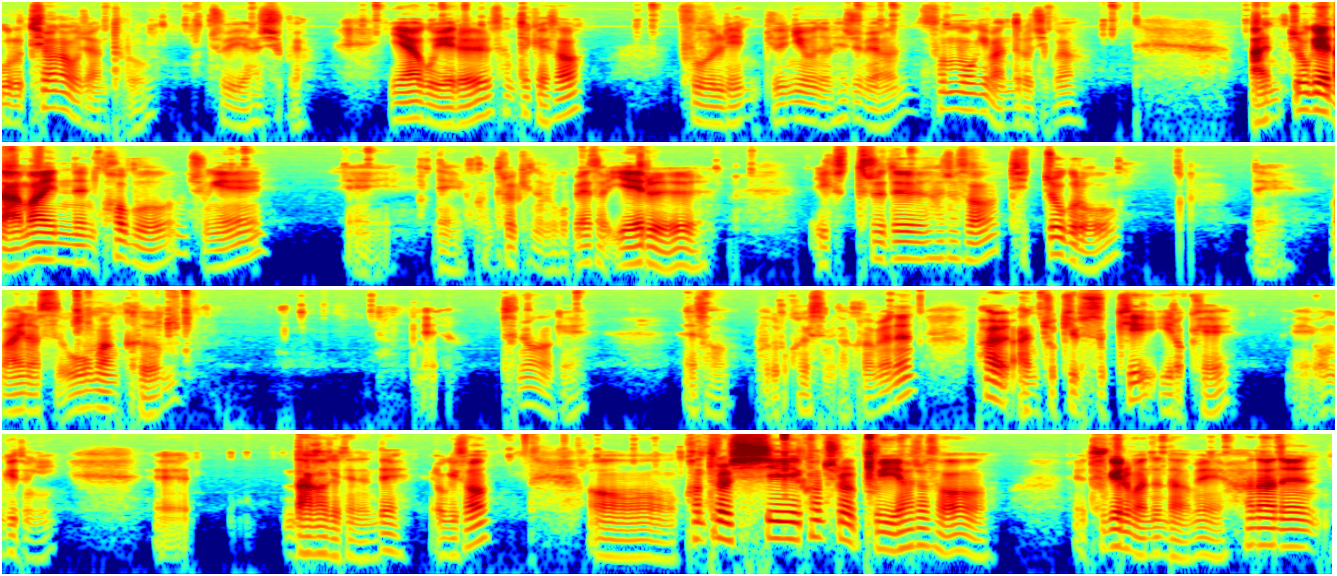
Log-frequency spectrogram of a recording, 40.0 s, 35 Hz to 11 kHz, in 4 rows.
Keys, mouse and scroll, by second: 1.5 shift+right click, 3.5 shift+click, 3.6 shift+double click, 12.0 ctrl+click, 12.9 ctrl+click, 20.9 -, 21.4 5, 21.5 Return, 34.8 shift+right click, 36.1 ctrl+c, 36.8 ctrl+v.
